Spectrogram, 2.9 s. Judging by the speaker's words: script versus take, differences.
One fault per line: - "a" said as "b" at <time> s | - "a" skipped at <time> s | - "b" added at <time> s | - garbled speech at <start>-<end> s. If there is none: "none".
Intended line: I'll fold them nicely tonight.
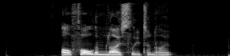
none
